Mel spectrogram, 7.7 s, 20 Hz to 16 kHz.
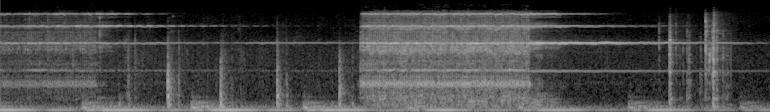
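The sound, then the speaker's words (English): A telephone rings in a small side-street hotel room with a bright, sustained trilling burst over a constant low hum and steady electronic tones, with scattered clicks and taps before and after; no one speaks. “That 6 o'clock plane must have been way out over the Caribbean when the call finally came.”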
